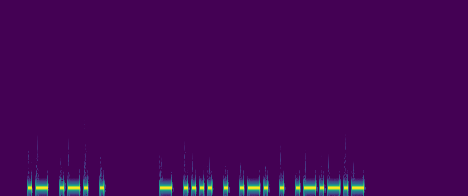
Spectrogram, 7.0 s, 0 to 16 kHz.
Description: Morse code, heard as a keyed tone, about 20 wpm, 700 Hz. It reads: ARE THERE.
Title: 2x Word-Spacing - Sentences from Top 500 Words - 20wpm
